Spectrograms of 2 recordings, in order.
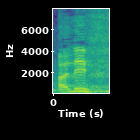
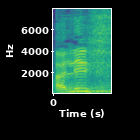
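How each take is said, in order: Both takes have the same delivery.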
